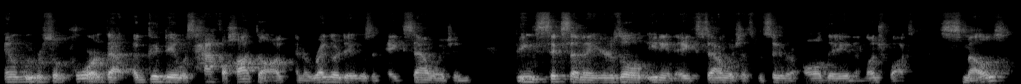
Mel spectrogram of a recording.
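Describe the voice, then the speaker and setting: A man's voice: lowish voice, steady tone, fairly quick, echoey room, low-quality recording. A man born in Taiwan, a podcast guest, telling his story earnestly in a casual interview and often repeating words as he starts sentences.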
